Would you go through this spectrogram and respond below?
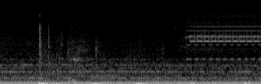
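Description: A telephone rings indoors in a home, a steady electronic ringing tone continuing through the moment with faint background room noise.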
